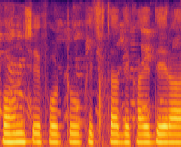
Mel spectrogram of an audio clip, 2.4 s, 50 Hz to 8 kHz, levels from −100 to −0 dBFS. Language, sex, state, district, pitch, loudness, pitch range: Hindi, male, Haryana, Charkhi Dadri, 165 Hz, -14 LUFS, 160-170 Hz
